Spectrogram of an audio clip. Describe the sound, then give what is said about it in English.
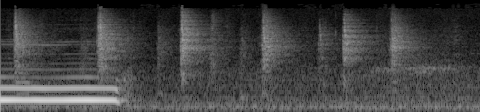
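A dog lets out a steady, high-pitched whine lasting about half a second, followed by several soft, breathy little bursts at irregular intervals, with no talking. “you're such a good dog.”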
